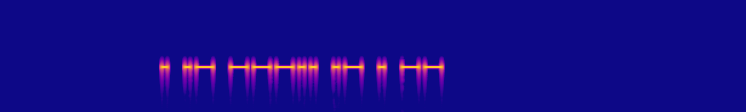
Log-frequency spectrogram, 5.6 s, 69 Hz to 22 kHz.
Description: Morse code, heard as a keyed tone, about 28 wpm, 700 Hz. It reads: EA8AEM
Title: DXCC-100 Call Signs - 6 Characters - Repeated 3x - 28wpm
